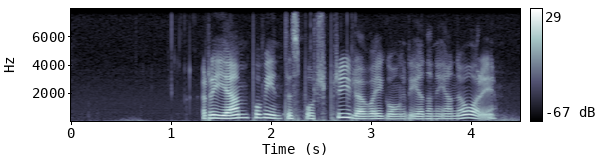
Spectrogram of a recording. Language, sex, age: Swedish, female, 26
